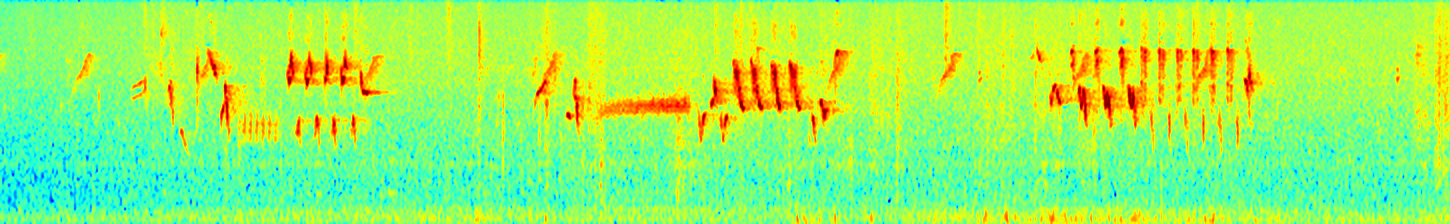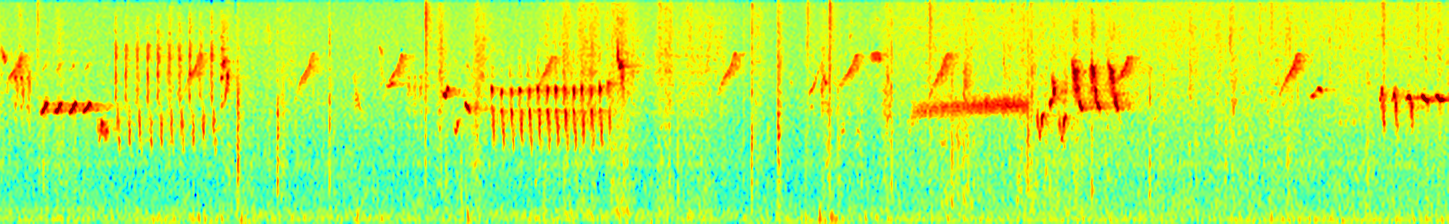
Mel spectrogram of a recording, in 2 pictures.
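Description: A songbird singing the same phrase over and over, every four or five seconds: a short whistled note followed by a fast rattling trill.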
